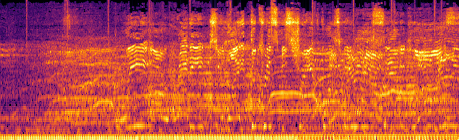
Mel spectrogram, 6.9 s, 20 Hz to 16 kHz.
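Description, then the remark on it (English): A dense, shoulder-to-shoulder outdoor crowd whoops and cheers over a steady hubbub of babbling voices and music, with a constant low hum underneath, at a 2010 holiday Christmas tree-lighting celebration in Portland; the festive noise is loud and continuous throughout. “And there's music, and the crowd is, you know, shoulder to shoulder, and it's a party atmosphere.”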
